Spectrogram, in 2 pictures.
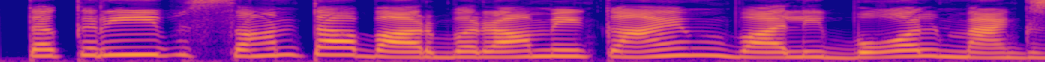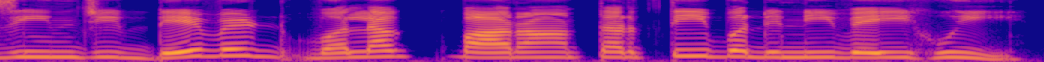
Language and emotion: Sindhi, neutral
